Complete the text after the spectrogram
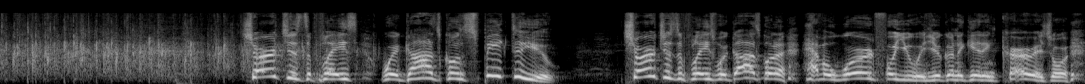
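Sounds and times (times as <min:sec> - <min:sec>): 
audience clapping hands: 0:00.0 - 0:03.9
speech: 0:02.4 - 0:05.6, 0:06.2 - 0:10.8.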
